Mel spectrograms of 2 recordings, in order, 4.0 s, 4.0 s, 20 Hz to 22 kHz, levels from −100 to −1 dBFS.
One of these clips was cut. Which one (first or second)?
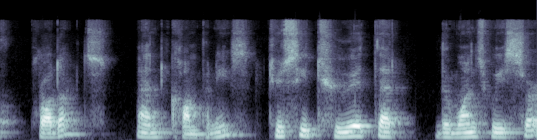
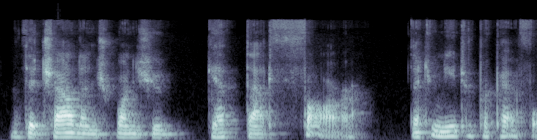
first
